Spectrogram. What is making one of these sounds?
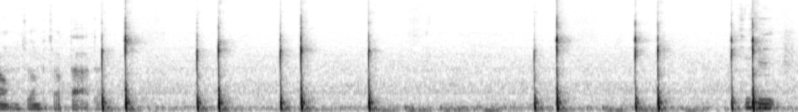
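A mallet taps a metal stamping tool into leather with sharp knocks.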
